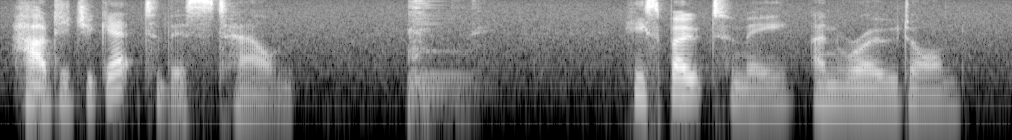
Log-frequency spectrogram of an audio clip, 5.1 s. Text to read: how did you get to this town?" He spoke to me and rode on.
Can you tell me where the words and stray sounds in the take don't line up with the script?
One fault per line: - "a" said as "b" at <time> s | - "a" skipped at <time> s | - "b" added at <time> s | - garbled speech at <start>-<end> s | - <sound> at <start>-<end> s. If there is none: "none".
- thud at 2.0-2.5 s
